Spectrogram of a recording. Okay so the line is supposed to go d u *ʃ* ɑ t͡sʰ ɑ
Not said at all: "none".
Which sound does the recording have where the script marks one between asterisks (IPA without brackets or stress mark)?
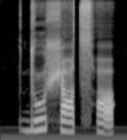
ʃ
